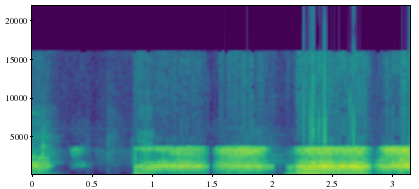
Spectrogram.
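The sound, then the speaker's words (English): A person fakes moaning and groaning: four drawn-out, voiced, breathy vocal bursts in a row, each loud and sustained with short gaps between them, the last cut off. “That was a moan. That was a groan.”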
